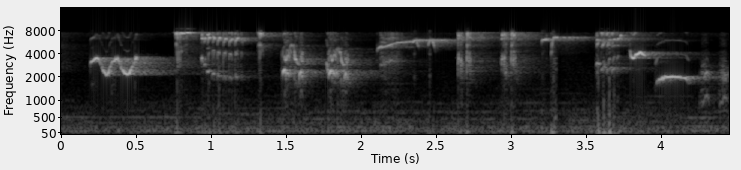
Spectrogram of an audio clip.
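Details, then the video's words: Chestnut-capped thrush singing nonstop in a long bout: varied whistled phrases, sliding notes and rapid trills, with bright high notes and quick changes of pitch, and a faint steady low hum underneath. "Burung Anis kembang / Plontang Ngerol Non stop durasi panjang"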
